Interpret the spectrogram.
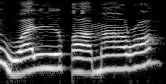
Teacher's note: حمزۃ الوصل کو یہاں پر حذف کرنا ہوگا، جیسا کہ میں نے آپ کو پہلے سمجھایا کہ اگر ہم نے القمر کو پڑھا تو ہم نے حمزۃ الوصل کو پڑھا، اور اگر ہم اس کو پچھلے حرف سے ملائیں تو حمزۃ الوصل کو یہاں پر بالکل حذف کر کے ہم واو کو ڈائریکٹ لام سے ملا دیں گے، جب کا حمزۃ الوصل درمیان میں حذف ہو جائے گا یعنی گر جائے گا۔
